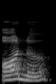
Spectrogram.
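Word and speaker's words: honor: Habits of procrastination, procrastination और punctuality further show how वी ऑनर, एक silent है, हाउ वी ऑनर time.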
